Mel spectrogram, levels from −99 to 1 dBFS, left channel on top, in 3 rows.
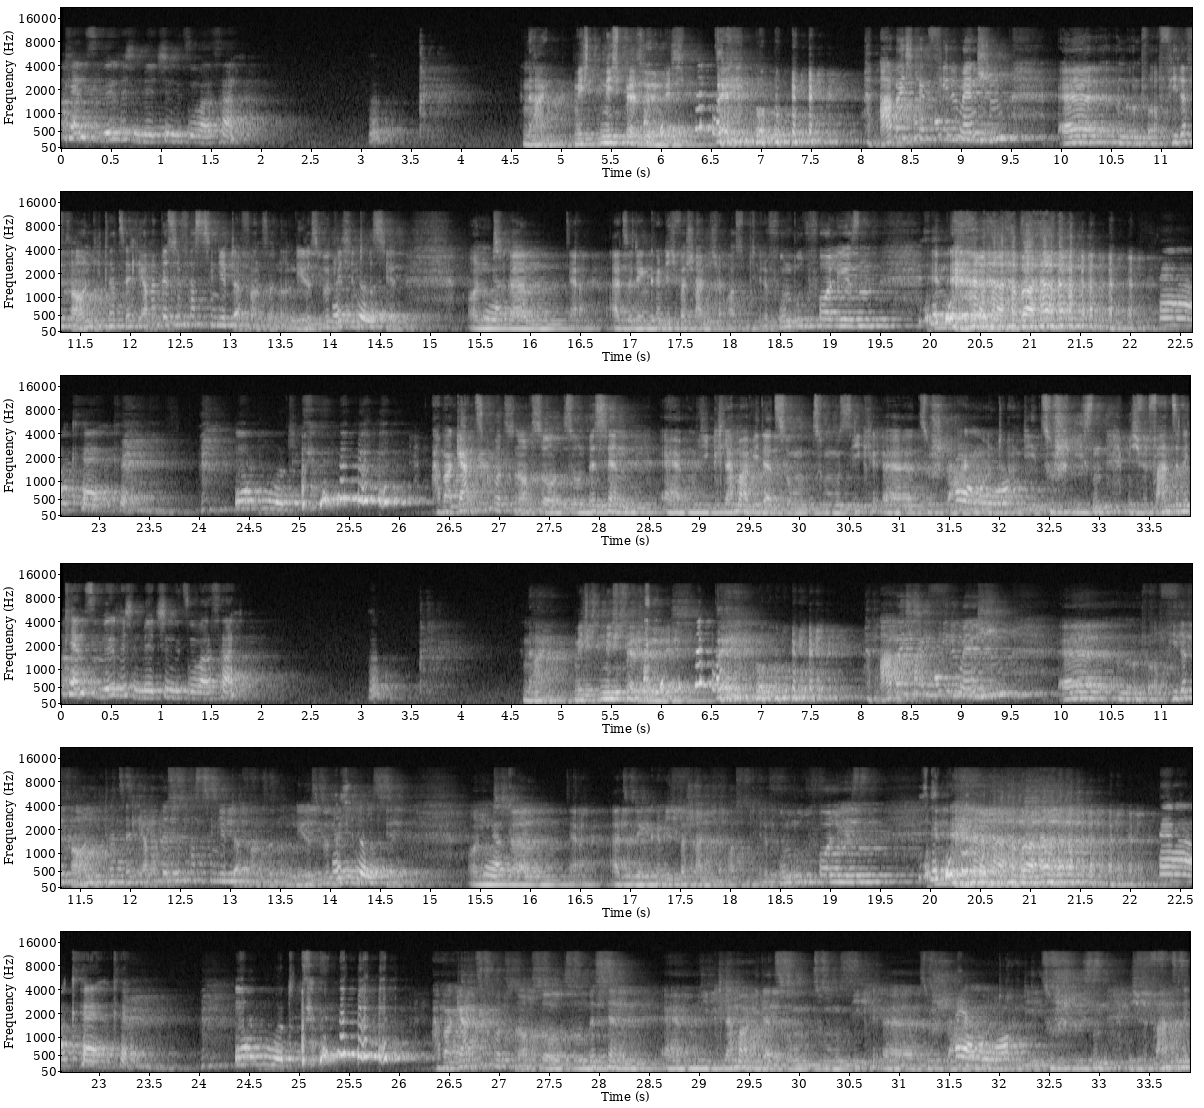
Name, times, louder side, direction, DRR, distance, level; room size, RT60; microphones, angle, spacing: voice 1, 0.0-1.8 3.1-3.2 6.3-6.6 8.5-9.3 14.0-14.5 15.5-16.0 19.9-20.6 22.3-23.4 24.4-26.0 31.6-32.2, right 1 dB, 70° right, 5 dB, 2.3 m, -23 dB
voice 2, 4.6-6.2 6.5-7.6 8.0-22.1 23.2-23.6 24.0-24.3 26.3-33.9, left 2 dB, 50° left, 3 dB, 6.1 m, -25 dB
29.5 x 17.0 x 8.8 m, 1.3 s
head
